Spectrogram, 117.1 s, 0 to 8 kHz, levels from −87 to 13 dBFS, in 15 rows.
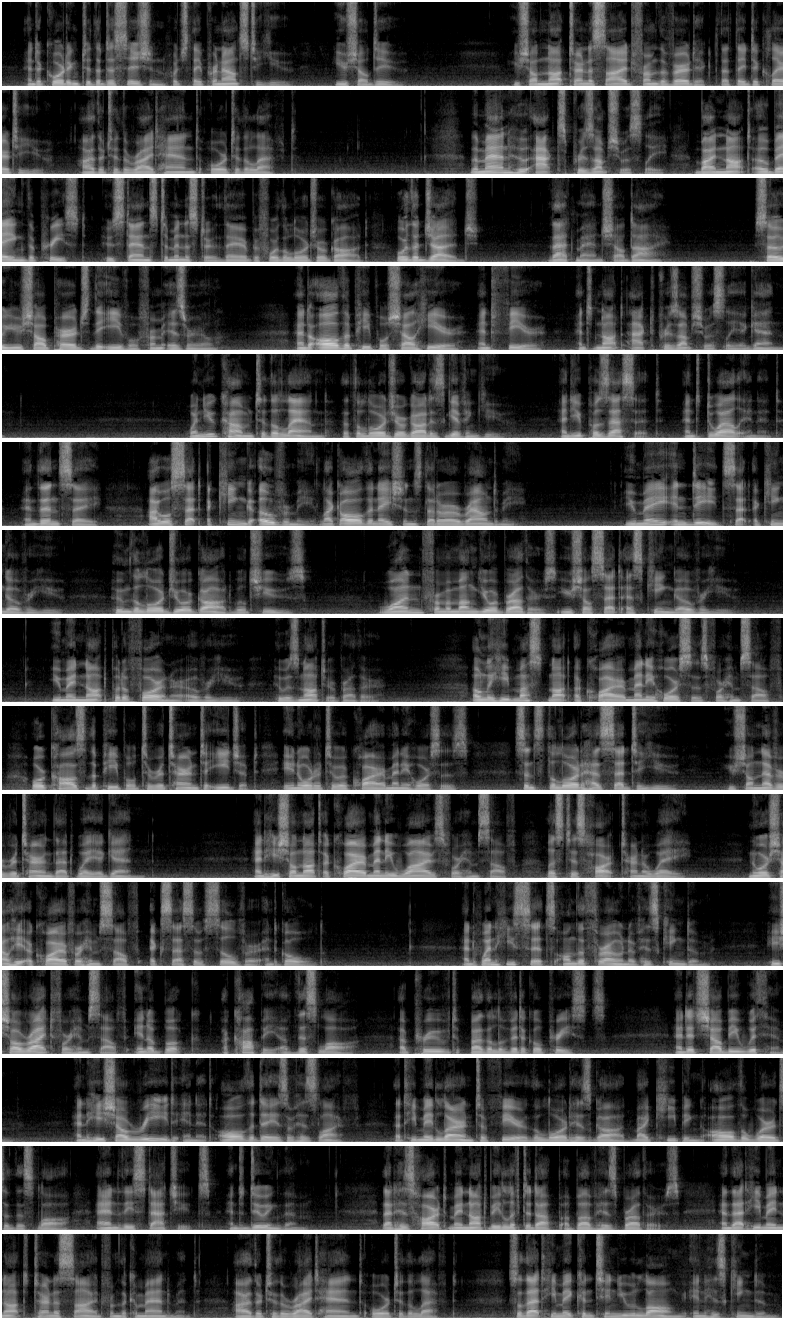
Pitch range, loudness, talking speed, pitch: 90-130 Hz, -23 LUFS, 170 wpm, 115 Hz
